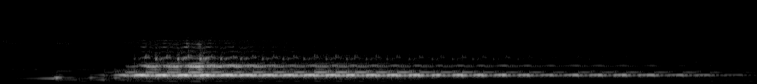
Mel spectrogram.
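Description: A soft, low saxophone note, low B flat with all fingers down and low C, starts after a faint key click and swells, then sustains and slowly fades over several seconds.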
